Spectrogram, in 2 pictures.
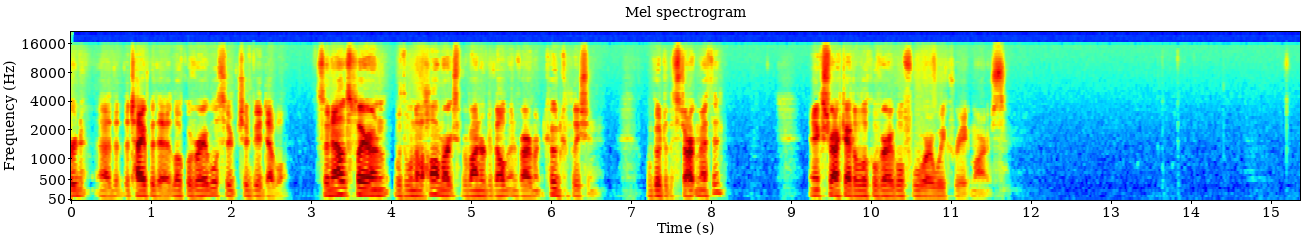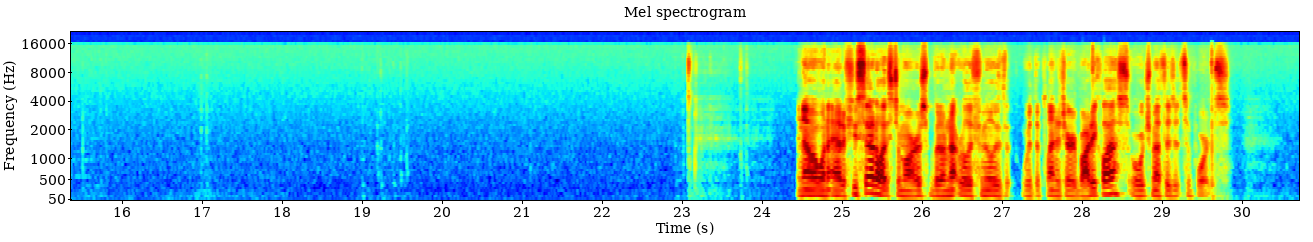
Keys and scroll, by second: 12.9 Right, 12.9 Right, 13.0 Right, 13.1 Right, 13.7 Left, 13.9 Left, 18.6-19.8 typing, 22.9 super+Right, 23.1 Down, 23.9 Up, 24.1 super+s, 27.7-29.5 typing.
